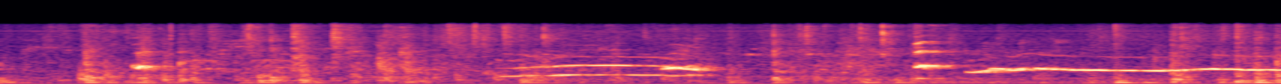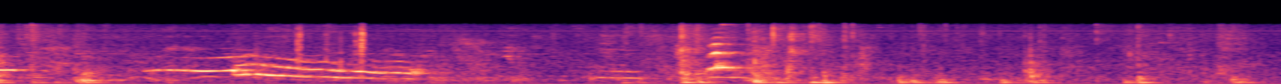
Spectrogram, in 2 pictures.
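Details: Dog from a household with Uru and four-month-old Kent: drawn-out, wavering whines and whimpering howls, several sliding upward then dropping, in bursts across the recording, with scattered clicks, thumps and low room noise between calls.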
